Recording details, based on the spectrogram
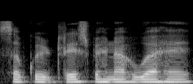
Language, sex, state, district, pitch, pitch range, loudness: Hindi, male, Jharkhand, Deoghar, 115 Hz, 115-120 Hz, -15 LUFS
